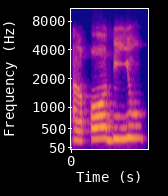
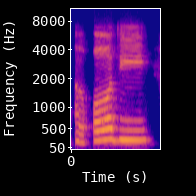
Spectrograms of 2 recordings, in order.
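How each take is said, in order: First: The word ends with an added 'yu' sound. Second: The word ends on a bare 'i' sound. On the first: The speaker calls it wrong. "agak berat" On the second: The speaker calls it right. "ringan sekali"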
